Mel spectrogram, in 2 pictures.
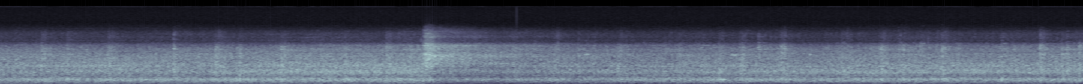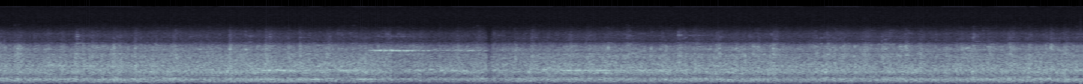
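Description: Steady running noise of a train rolling along the rails, with some clickety-clack from the wheels. A single sharp click about six seconds in stands out.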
